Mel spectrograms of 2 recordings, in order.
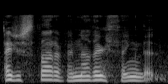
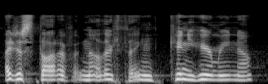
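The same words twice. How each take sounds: First: Soft, hard to hear; barely audible mumble; too quiet. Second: Speaking up. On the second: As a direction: project so everyone hears. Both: Real, not acted. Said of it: "Speak up, please".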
